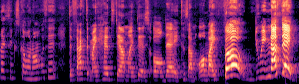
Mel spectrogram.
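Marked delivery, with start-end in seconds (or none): 4.5-6.0 suddenly loud and higher; playful yell at herself; mock outburst. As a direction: burst out in comic exasperation. Mock outburst about being idle.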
